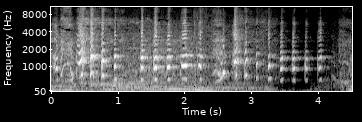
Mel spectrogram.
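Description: A young woman laughing hard in rapid, high-pitched bursts, about four a second, trailing off near the end.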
